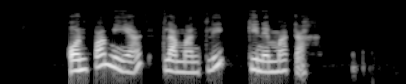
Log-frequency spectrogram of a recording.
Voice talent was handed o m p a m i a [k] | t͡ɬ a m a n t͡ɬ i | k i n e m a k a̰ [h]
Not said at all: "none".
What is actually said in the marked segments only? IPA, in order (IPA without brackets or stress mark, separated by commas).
k, h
